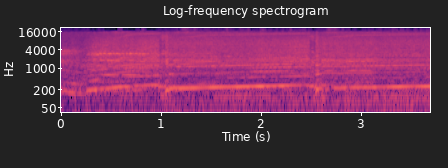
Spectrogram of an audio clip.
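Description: Race car engine in GT Sport at Fuji Speedway, one loud, close engine note climbing steadily through the revs, with brief dips at each gear change, no talking.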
